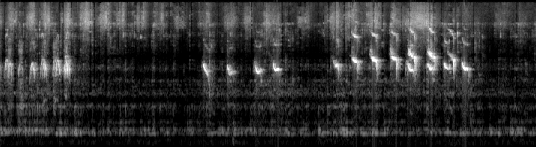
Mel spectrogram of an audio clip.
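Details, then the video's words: Little duckling calling: short high peeps, a quick run of four, then scattered single chirps and a busier cluster of overlapping peeps near the end, over a constant low hum. "little duckling sound effects"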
